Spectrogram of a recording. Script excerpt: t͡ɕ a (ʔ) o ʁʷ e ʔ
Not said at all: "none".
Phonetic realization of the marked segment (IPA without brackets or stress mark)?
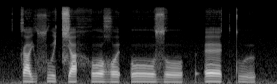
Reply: h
